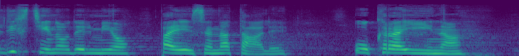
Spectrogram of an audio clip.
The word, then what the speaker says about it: Ucraina: del mio paese natale, Ucraina. L'accento giusto sulla I.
